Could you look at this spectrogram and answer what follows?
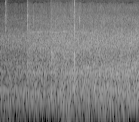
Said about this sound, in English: What about a round of applause for the Bombers, who are so outstanding today?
